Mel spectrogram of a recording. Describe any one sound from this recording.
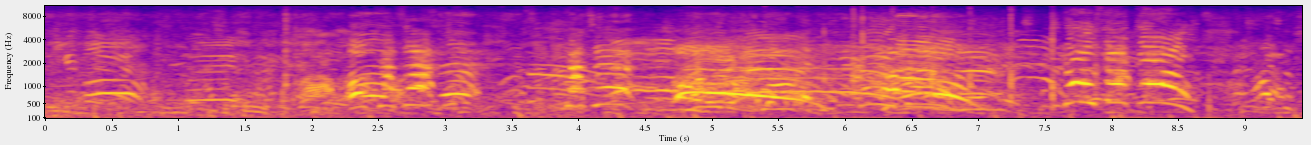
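Young players and onlookers shout across an open field outdoors.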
